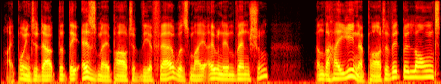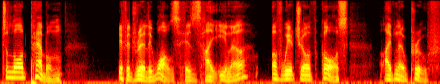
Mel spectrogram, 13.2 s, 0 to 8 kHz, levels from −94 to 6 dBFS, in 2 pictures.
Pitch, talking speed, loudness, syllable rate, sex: 110 Hz, 170 wpm, -19 LUFS, 4.7 syllables/s, male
